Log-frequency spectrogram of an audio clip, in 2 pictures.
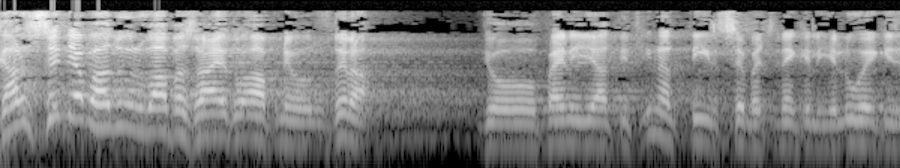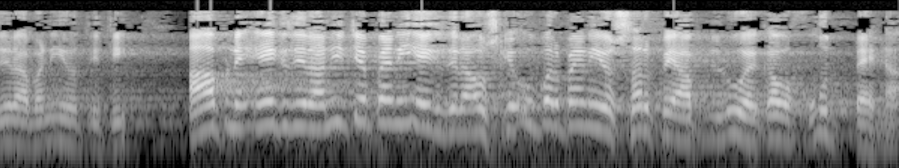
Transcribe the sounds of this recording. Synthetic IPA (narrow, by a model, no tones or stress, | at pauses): ɡʱɐɾsed͡ʒɐbɦɐzuːɾʋaːpəsaːet̪oaːpneozɪɾa | d͡ʒoːpɛːnid͡ʒaːt̪it̪ʰinat̪iːɾsebɐt͡ʃnekelɪeluːɦekizɪɾabəniɦoːt̪it̪ʰiː | aːpneʔeːkzɪɾanĩːt͡ʃepɛːnieːkzɪɾaʊskeuːpəɾpɛːnioːsəɾpeaːpneluːɦekaʋoxuːd̪̚pɛːɦna̰ː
